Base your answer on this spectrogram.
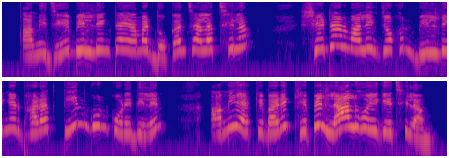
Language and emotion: Bengali, angry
